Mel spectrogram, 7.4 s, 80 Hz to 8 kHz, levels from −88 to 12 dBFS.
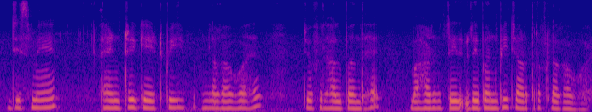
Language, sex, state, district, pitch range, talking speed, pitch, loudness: Hindi, female, Uttar Pradesh, Muzaffarnagar, 185-200 Hz, 160 wpm, 190 Hz, -34 LUFS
